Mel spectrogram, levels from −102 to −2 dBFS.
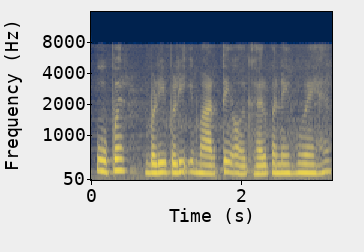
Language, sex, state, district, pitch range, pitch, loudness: Hindi, female, Haryana, Charkhi Dadri, 185-215 Hz, 195 Hz, -15 LUFS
